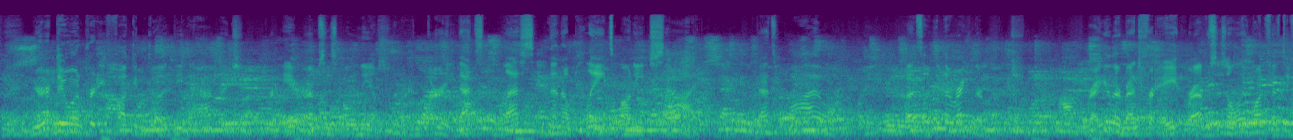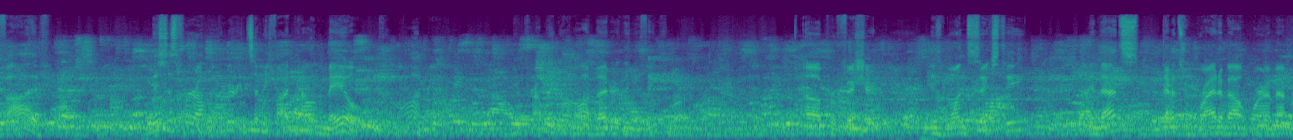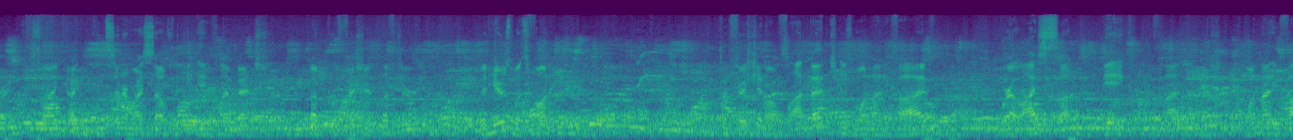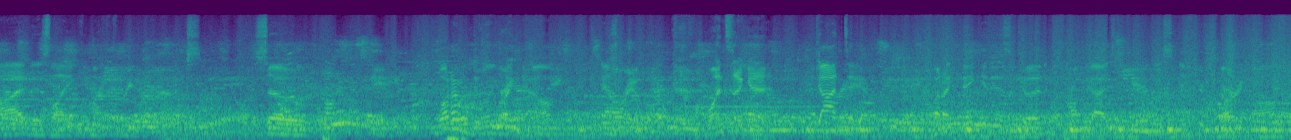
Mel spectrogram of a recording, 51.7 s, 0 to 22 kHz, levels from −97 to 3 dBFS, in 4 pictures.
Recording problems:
murmuring crowd; very loud; throughout; 2 dB above the speech
alarms or sirens; noticeable; throughout; 15 dB below the speech

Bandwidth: 14.5 kHz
